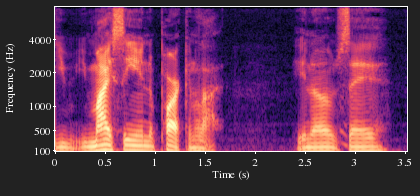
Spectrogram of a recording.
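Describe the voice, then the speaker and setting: A man with an American accent. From Kansas City, Missouri, then Texas. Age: 20s. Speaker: podcast host. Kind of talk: motivational monologue. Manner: casual, conversational.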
